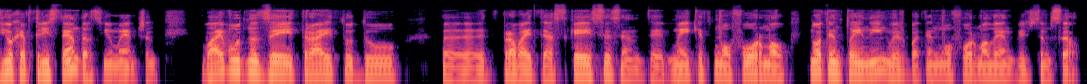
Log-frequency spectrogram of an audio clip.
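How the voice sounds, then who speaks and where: A man moderating a technical discussion, putting questions and examples to the speakers in halting phrases. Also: fairly low pitch, no room sound. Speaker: session moderator.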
